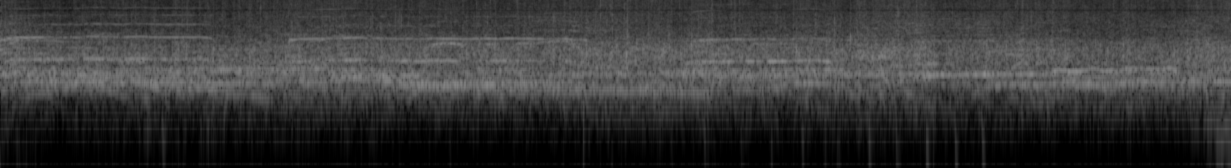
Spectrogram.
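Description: Studio audience applauding and cheering at the end of an a cappella song, with steady clapping and scattered cheers and whoops above it.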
